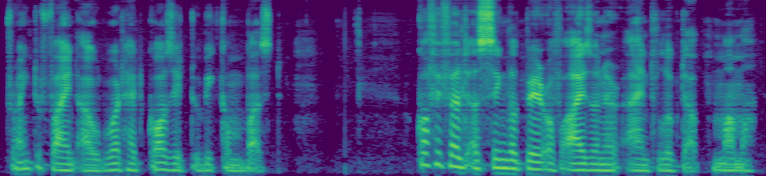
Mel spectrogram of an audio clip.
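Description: A man narrating an audiobook in a steady, measured reading. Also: mid-range voice, vocal fry.

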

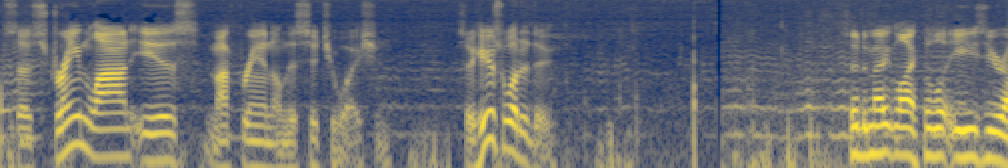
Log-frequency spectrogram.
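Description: Recorded on a handheld phone in an outdoor bee yard, a beekeeper in his thirties relaxes into a step-by-step how-to vlog about his work. His medium-pitched voice is creaky, the audio is poor, and buzzing bees fill the outdoor background.

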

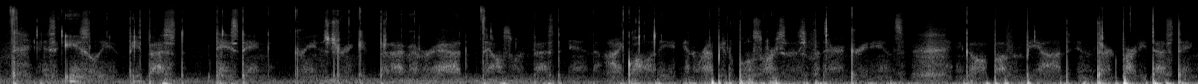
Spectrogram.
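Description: A man in his thirties reads an ad in a casual, playful ASMR whisper, close to the microphone. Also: low-quality recording. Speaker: sponsored ad reader. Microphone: close studio microphone on a desk.

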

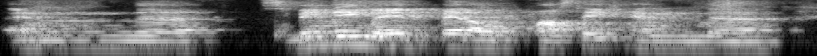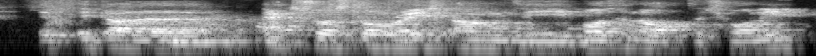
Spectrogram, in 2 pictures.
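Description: A man's voice: mid-range voice, fairly even intonation, unhurried, a crowd in the background. Hesitant young man, distant and echoey. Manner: hesitant, many fillers. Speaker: sales staff demonstrating products. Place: large echoey warehouse showroom. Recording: echoey room from far off, background noise.

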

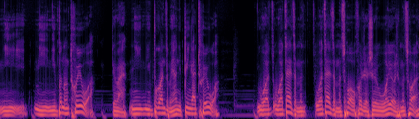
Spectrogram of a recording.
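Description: A man hosting a talk show, telling a personal story casually in a halting way and often restarting his sentences. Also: sits low, mellow, dry recording.

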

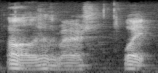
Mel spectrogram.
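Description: A man who makes gameplay videos rambles casually through his commentary, often hesitating with ums. His voice sits on the low side, slightly bright and a little scratchy, and the sound is lo-fi.

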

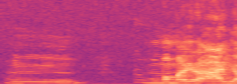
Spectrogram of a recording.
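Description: A man's voice: high-pitched, flat delivery, slow, sharp tone, exaggerated voice. A man playing a cheeky crude neighbor. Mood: mocking. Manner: teasing, drawling. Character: cheeky middle-aged male neighbor, crude and mocking. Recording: echoey room, music behind.

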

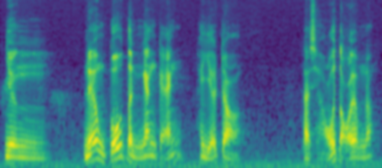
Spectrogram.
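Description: An actor playing a menacing male debt-collecting thug, talking loudly and scornfully. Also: fairly low pitch, lively intonation, normal speed, dull audio. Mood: threatening. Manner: loud, scornful, ordering others around. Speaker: debt collector's henchman leader. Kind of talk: TV fairy-tale drama acting.

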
